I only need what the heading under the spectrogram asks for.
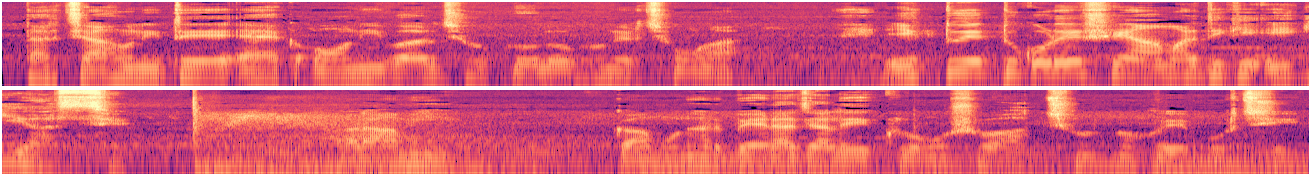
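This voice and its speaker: A young man haunted by his own desires tells his story as a male actor performs him in a brooding, literary horror-audio style. His mid-pitched voice is theatrical, pausing for drama, with prominent music playing underneath. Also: natural voice. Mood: entranced, sensual. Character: young male traveler, haunted, infatuated, uneasy first-person narrator. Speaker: story narrator and character. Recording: voice over loud background music. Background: prominent music bed.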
